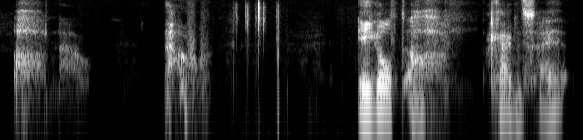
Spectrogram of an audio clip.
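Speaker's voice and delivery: slow, crushed, devastated voice, words failing. Reading out poll results, the speaker reacts to a third-place finish: mock devastated. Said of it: "Can you hear the devastation in my voice?".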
